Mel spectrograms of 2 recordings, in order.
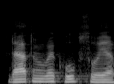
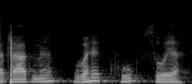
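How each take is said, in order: First: Said in the usual way. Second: Slow, with weight on वह, रात में वह खूब सोया spelled out word by word; slow corrected reading. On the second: Shown as a demonstration. Teacher slowly reads the corrected sentence to students. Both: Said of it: "तो यहाँ पे क्या हो जाएगा".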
